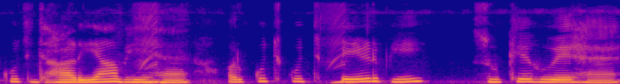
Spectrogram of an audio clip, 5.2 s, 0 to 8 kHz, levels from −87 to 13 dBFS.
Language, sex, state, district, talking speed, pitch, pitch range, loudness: Hindi, female, Jharkhand, Palamu, 140 wpm, 235 Hz, 220-255 Hz, -14 LUFS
